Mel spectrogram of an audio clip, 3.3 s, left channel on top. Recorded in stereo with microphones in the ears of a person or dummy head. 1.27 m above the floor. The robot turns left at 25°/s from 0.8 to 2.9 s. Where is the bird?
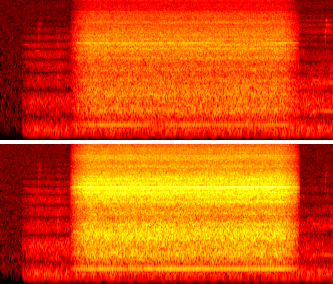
170° right; by 3.4 s 140° left.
